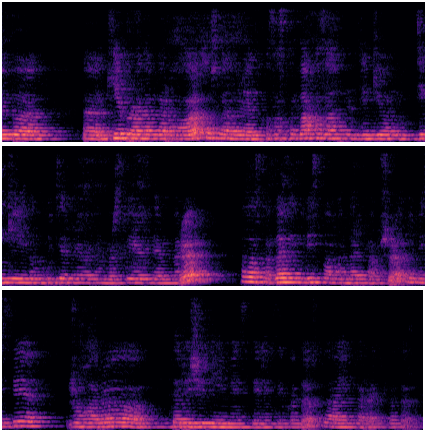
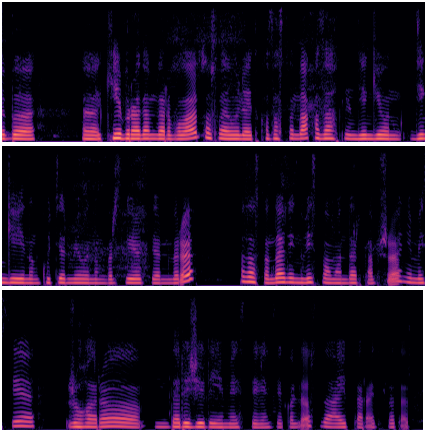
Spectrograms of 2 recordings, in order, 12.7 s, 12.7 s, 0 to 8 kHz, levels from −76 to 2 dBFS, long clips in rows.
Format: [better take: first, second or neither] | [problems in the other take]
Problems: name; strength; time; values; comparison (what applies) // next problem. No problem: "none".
second | room echo; dies away in 0.7 s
